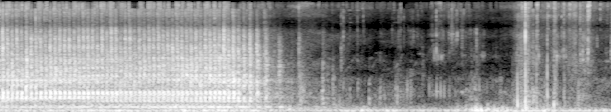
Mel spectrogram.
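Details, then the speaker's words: Chevy Impala engine runs with rough, rhythmic clatter about three to four beats a second, then cuts out; clearly abnormal internal noise, engine believed toast. "started it up already dude very unspecial noises coming from this thing dude"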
